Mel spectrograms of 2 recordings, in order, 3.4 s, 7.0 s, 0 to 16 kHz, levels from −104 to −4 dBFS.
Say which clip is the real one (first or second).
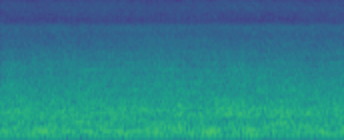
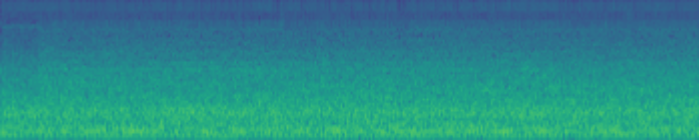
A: second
